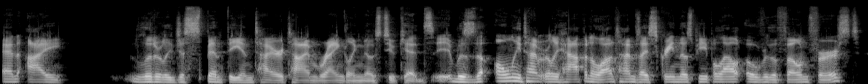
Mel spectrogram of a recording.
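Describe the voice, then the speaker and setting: A man on a podcast telling relaxed stories about teaching in his music studio, often wandering off topic and laughing. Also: on the low side, fairly quick. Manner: storytelling, digresses and laughs. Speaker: guest, music studio owner. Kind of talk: casual podcast conversation.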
